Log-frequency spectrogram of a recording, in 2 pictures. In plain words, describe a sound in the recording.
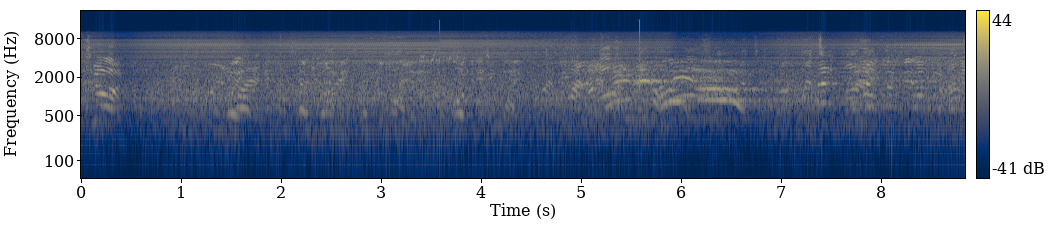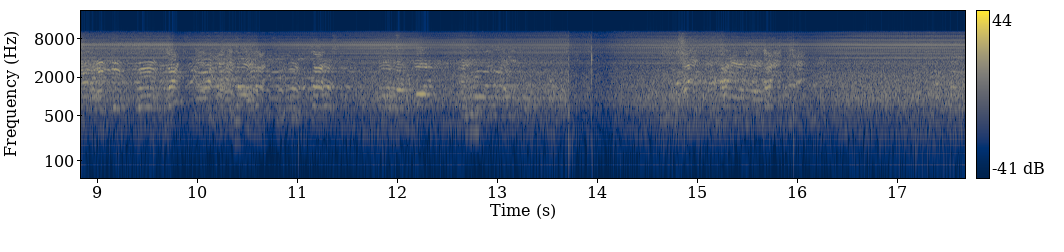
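Men shout and call to each other across an open outdoor pitch.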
